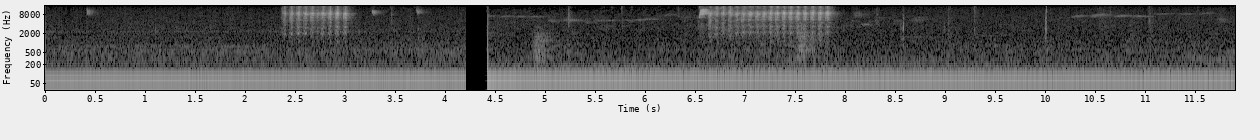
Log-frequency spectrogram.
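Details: Cuban grassquit delivering martillito-style song, two high, rasping buzzy trills several seconds apart, the second longer, with a few faint thin chips, a brief dropout and an ever-present low hum.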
